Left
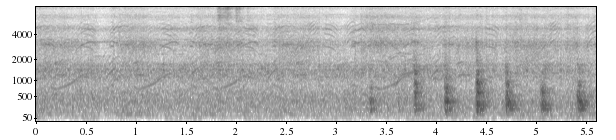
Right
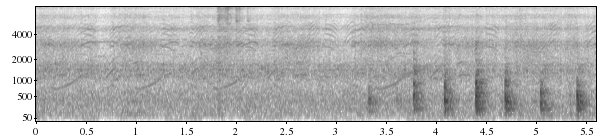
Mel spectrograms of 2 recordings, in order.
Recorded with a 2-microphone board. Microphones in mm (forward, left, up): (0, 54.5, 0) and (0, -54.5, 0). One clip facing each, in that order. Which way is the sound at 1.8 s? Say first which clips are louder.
Even; 80° right.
